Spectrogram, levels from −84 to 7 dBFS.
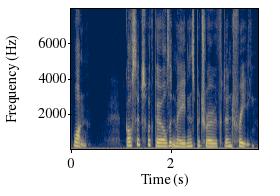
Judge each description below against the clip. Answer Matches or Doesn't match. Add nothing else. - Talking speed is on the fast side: Doesn't match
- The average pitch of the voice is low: Doesn't match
